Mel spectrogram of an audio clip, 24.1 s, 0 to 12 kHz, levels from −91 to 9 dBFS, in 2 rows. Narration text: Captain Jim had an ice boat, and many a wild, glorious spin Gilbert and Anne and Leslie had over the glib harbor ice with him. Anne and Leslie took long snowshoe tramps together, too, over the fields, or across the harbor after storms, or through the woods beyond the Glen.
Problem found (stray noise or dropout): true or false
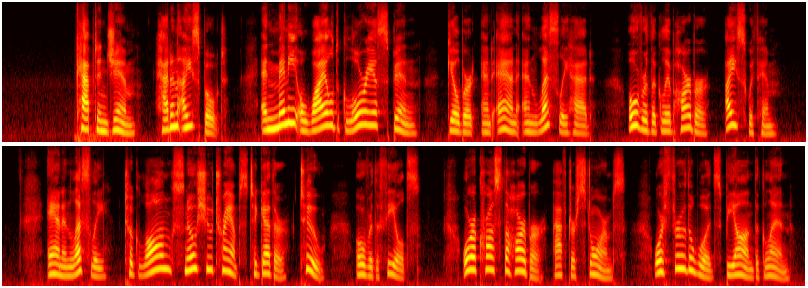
false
